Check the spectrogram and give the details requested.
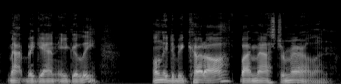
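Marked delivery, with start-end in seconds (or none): none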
